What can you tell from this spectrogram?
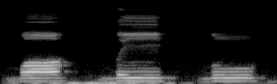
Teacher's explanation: sifat tambahan pada huruf dad ini yaknya adalah istitalah atau memanjang makhrajnya jadi makhrajnya itu memanjang D di du Coba kita praktikkan dengan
